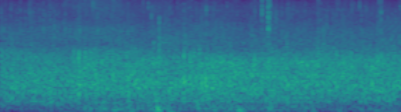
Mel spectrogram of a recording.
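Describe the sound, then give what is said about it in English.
A church audience applauds itself with a steady wash of clapping at moderate loudness. The sound stays even across the whole stretch. “You guys need to applaud yourself for that because you're a part of it. You can do that. You could do that.”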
